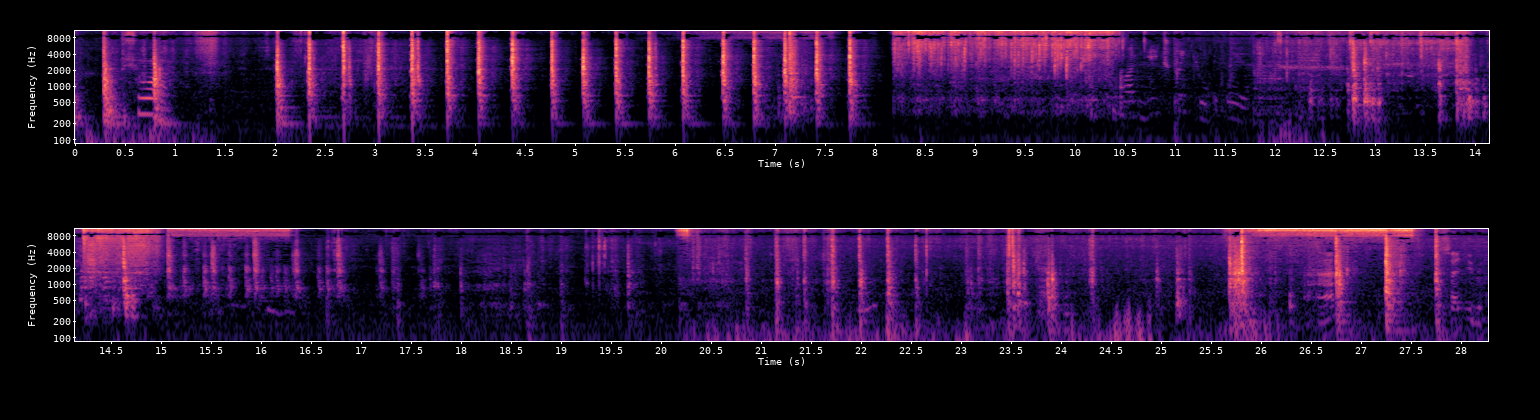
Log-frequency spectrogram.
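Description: A run of about fifteen evenly spaced knocks, some two and a half a second, then a few seconds of a power tool with a steady hiss. Later comes low rumbling noise with scattered knocks.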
